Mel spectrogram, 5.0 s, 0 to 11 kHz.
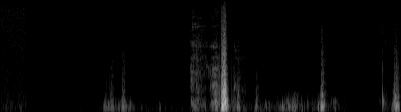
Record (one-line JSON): {"cough_length": "5.0 s", "cough_amplitude": 29204, "cough_signal_mean_std_ratio": 0.14, "survey_phase": "beta (2021-08-13 to 2022-03-07)", "age": "65+", "gender": "Male", "wearing_mask": "No", "symptom_fatigue": true, "symptom_headache": true, "smoker_status": "Ex-smoker", "respiratory_condition_asthma": false, "respiratory_condition_other": false, "recruitment_source": "REACT", "submission_delay": "2 days", "covid_test_result": "Negative", "covid_test_method": "RT-qPCR", "influenza_a_test_result": "Unknown/Void", "influenza_b_test_result": "Unknown/Void"}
